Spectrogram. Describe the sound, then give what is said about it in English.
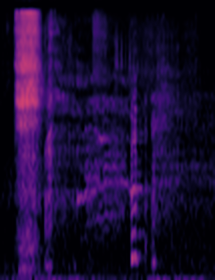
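A cat lets out a sharp, loud yowl followed by a drawn-out, wavering meow and a couple of short chirps, with no one talking. “Cole, stop. Go away. The... Get out of here, cat.”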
